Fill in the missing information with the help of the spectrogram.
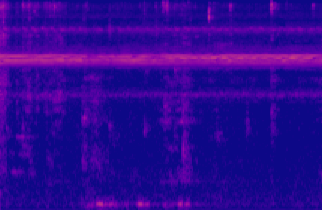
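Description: Faint clicks and soft low thuds of people eating fried pakoras by hand, over a steady high-pitched whine.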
